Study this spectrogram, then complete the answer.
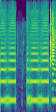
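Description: A doorbell with an electronic, phone-like tone rings in two loud bursts separated by a short gap, close by and with no talking over it.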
